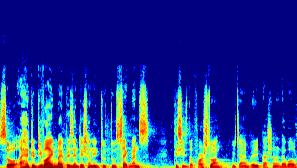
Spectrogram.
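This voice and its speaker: With a non-native accent, a man speaks at medium pitch and fairly even intonation, and audible room echo surrounds him. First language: not English. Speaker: professor. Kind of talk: lecture. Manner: halting, many fillers.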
